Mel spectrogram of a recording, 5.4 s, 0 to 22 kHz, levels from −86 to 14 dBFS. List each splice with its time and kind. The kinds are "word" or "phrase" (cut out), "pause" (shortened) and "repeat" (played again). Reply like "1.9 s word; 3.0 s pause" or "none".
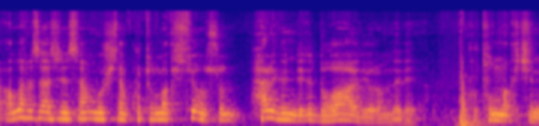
2.4 s pause; 3.9 s phrase

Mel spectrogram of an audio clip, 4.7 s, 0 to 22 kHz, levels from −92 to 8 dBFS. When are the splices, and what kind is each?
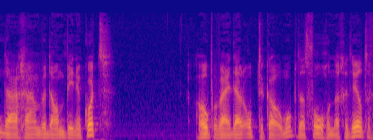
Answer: none

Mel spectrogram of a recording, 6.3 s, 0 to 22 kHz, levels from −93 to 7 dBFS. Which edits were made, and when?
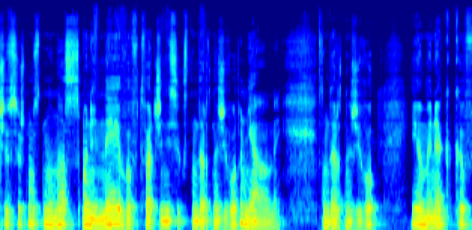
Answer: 1.1 s word; 2.1 s word; 3.2 s word; 4.2 s word

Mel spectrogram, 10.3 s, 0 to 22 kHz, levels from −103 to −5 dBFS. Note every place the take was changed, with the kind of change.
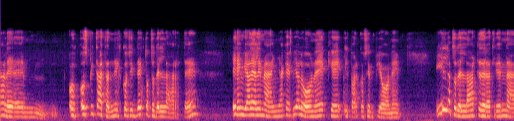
1.3 s word; 3.0 s word; 4.7 s word; 5.8 s word; 6.9 s word; 9.0 s word

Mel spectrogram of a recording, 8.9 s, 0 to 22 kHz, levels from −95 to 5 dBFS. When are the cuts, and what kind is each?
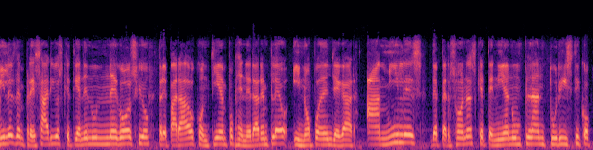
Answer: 3.5 s word

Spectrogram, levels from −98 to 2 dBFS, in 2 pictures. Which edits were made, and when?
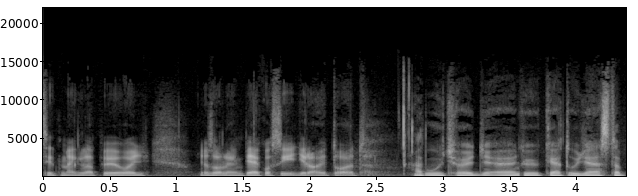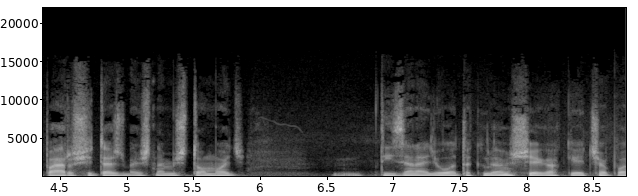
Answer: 2.9 s word; 3.6 s phrase; 5.0 s word

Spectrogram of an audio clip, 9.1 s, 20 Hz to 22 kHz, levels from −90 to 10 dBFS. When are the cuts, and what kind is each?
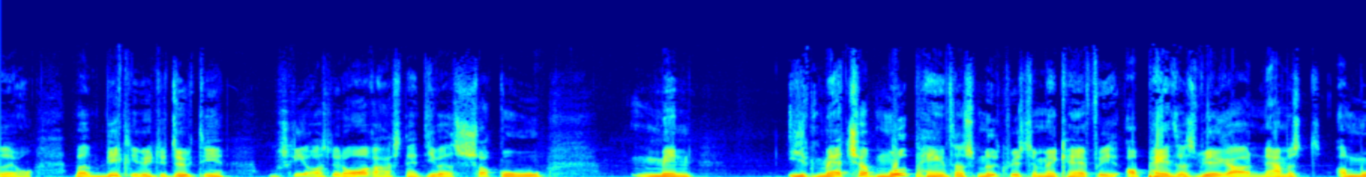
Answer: none

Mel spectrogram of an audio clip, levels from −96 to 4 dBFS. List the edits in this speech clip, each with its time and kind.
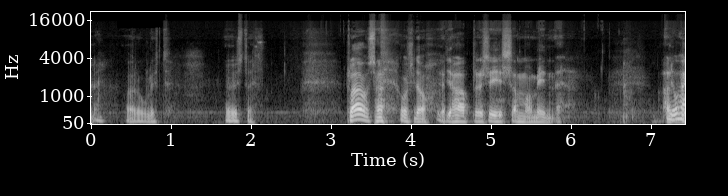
3.6 s phrase; 4.0 s word; 4.4 s phrase

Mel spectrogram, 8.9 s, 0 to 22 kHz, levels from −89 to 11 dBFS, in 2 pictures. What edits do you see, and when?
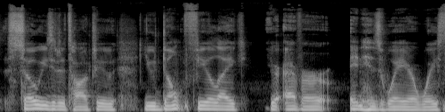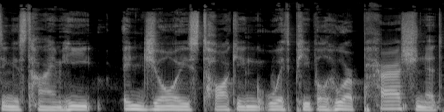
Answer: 3.4 s pause

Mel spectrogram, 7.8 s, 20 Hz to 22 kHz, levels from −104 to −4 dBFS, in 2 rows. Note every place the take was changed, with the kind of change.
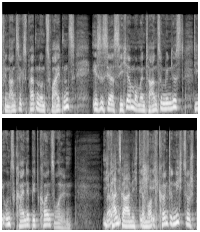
2.3 s word; 3.8 s word; 5.0 s word; 6.3 s word

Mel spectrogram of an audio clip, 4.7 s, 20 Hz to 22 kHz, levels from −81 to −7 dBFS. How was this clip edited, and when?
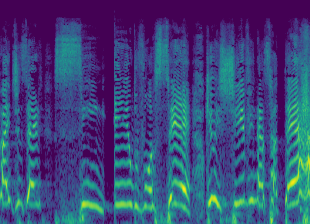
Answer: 2.0 s word; 3.1 s word

